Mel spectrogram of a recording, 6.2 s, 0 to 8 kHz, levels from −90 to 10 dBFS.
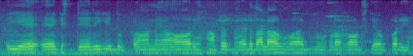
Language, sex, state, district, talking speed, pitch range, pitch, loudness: Hindi, male, Himachal Pradesh, Shimla, 175 wpm, 125-130 Hz, 125 Hz, -19 LUFS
